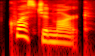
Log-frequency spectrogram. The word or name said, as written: question mark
